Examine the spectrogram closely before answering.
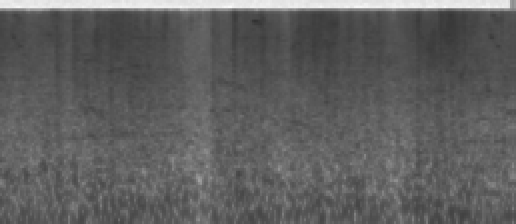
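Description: Magic blasts crackle and boom in a fight.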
